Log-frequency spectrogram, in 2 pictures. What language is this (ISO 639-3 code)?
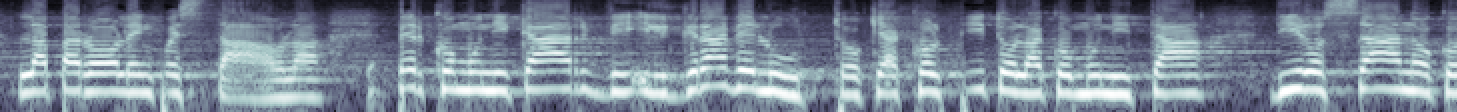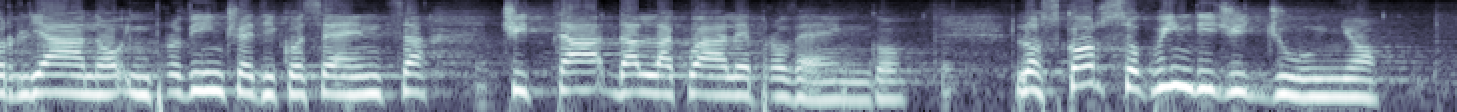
ita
